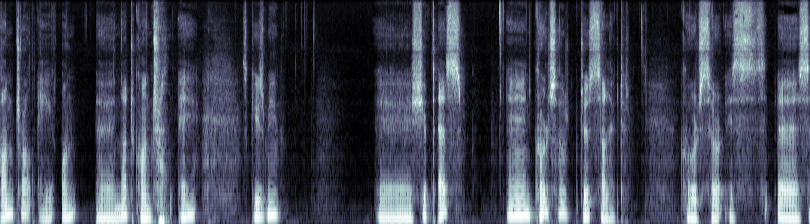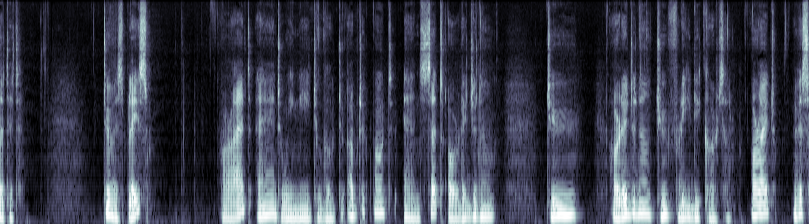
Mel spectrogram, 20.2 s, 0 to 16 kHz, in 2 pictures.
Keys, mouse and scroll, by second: 0.5 ctrl+a, 5.3 shift+s, 12.4 Tab, 14.2-16.9 drag, 19.2-20.2 scroll down 1.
